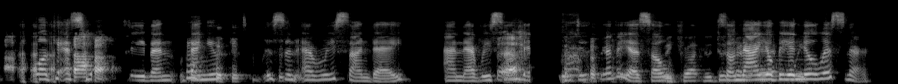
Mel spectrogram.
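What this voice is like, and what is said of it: Hoarse, recovering voice. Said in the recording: “Excuse my voice. It's trying to come back”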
